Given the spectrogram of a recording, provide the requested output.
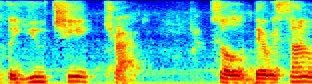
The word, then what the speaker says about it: Yuchi: So it's Yuchi, just like chi. I should have known that with the chi at the end of it, right? You know I'm off this morning. So it's the Yuchi tribe.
